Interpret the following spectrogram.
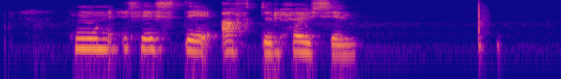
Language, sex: Icelandic, female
